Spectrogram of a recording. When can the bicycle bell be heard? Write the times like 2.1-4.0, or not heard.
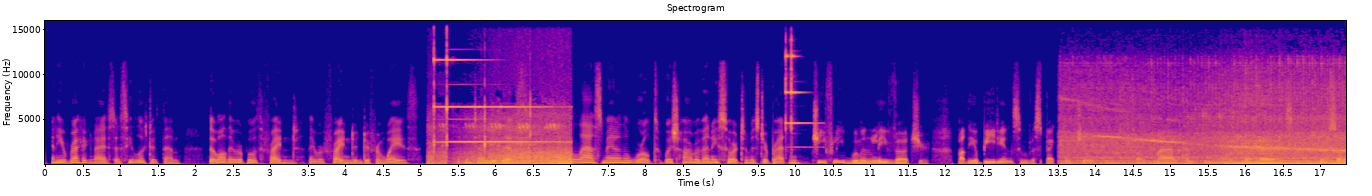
5.1-7.0, 9.8-10.4.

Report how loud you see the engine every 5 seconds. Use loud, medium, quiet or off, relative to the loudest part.
off, off, medium, loud.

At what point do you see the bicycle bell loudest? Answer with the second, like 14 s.
6 s.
